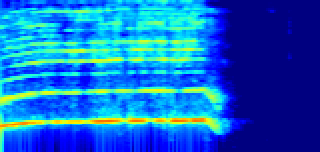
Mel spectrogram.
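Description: A man's high falsetto 'hoo' call, held for about a second and a half: it slides up at the start, stays on one pitch with a wavering loudness, and drops away at the end.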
